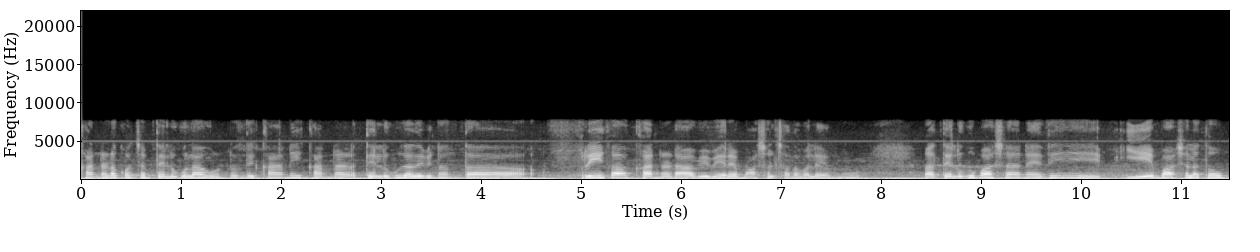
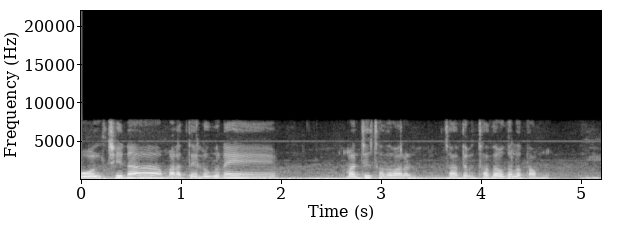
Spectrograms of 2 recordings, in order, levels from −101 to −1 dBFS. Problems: constant background noise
